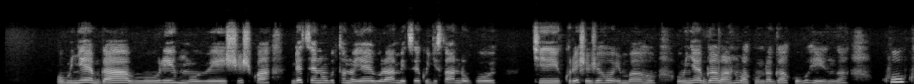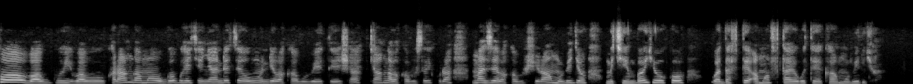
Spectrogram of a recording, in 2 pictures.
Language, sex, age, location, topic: Kinyarwanda, female, 18-24, Musanze, agriculture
